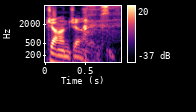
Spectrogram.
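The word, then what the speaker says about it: J'onn J'onzz: right ja owns with two z's but it's pronounced jon jones right because he's martian so you need to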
